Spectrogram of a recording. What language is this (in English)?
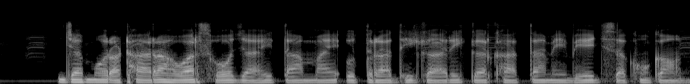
Chhattisgarhi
